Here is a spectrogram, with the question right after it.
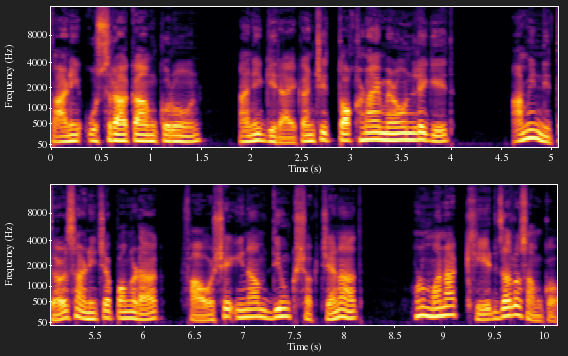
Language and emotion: Goan Konkani, sad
